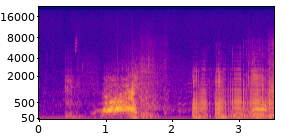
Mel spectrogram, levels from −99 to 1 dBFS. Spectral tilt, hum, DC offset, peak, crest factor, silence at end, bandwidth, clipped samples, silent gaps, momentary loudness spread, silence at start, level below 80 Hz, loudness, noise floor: -8 dB/octave; none; under 0.1%; -6 dBFS; 20 dB; 0 s; 8.4 kHz; under 0.1%; none; 17 LU; 0.4 s; -44 dBFS; -24 LUFS; -52 dBFS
